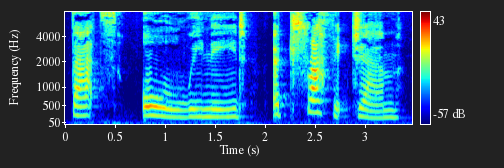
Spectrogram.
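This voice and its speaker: A woman's voice: mid-range voice, slow pace, lightly acted. A woman playing a cynical, irritable young woman in an acted audiobook, with a sarcastic, cutting manner. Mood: exasperated.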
